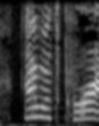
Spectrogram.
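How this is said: It is said in a funny voice.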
